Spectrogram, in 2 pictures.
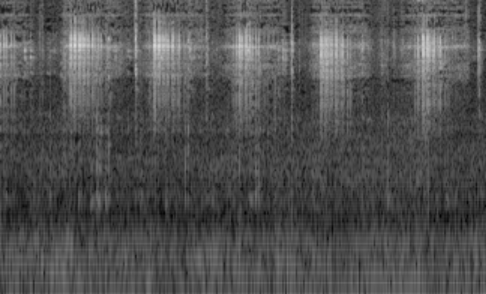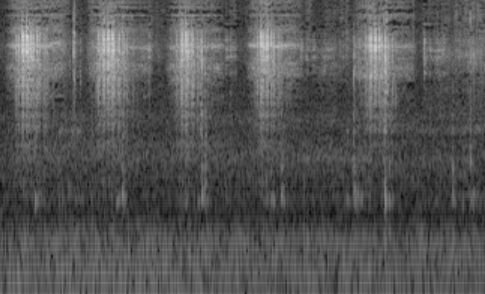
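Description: A gritty, marble-like scrape swells and fades about once a second as the wheel turns, likely pads dragging or a bearing, unconfirmed.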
